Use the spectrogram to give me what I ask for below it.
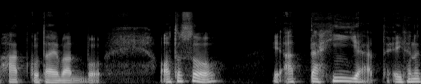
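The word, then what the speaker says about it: التحيات: অথচ এই আত্তাহিয়াত, এখানে যে ইয়ার ইয়া দুইবার উচ্চারণ হবে।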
